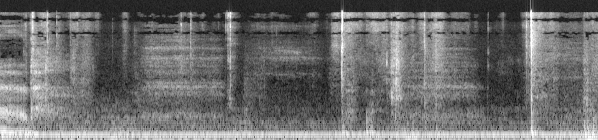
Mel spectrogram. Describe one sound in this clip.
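A sticker is peeled off its backing sheet.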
